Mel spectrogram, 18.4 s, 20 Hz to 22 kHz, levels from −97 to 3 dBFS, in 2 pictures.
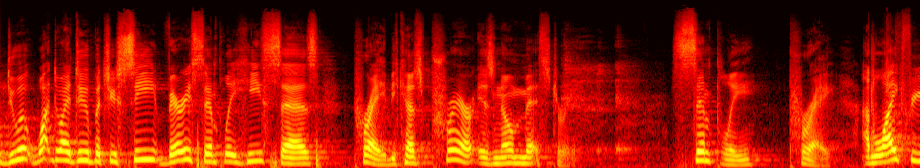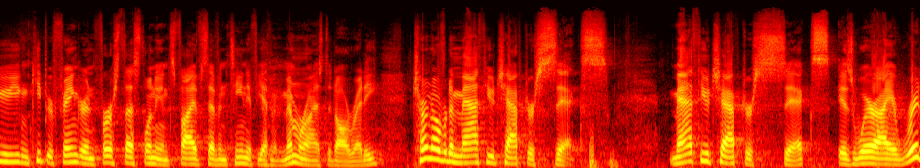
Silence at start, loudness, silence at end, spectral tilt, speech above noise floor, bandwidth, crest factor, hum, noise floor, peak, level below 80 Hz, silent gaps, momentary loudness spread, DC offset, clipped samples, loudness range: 0 s; -25 LUFS; 0 s; -5.5 dB/octave; 32 dB; 16.5 kHz; 16 dB; none; -56 dBFS; -8 dBFS; -58 dBFS; none; 12 LU; under 0.1%; under 0.1%; 4 LU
